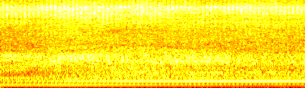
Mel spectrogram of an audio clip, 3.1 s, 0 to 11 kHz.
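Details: Toro Recycler 22" self-propelled mower, 6.5HP Tecumseh single-cylinder, after hydrolock cleared, carb rebuild and replaced dented jet nut: strong, steady drone at constant speed, no surging or misses; runs healthy.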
